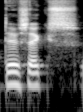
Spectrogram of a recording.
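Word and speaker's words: Deus Ex: øh, Legacy of Kane og øh, Dirk, Deus X. Er det sådan, det udtales? Det, ja, Deus X.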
